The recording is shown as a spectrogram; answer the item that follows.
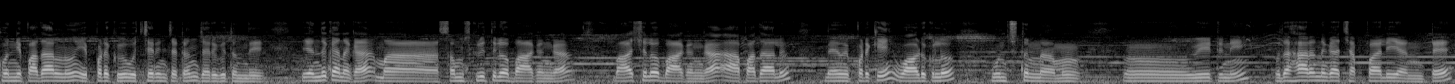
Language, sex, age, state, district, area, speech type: Telugu, male, 18-30, Telangana, Khammam, urban, spontaneous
